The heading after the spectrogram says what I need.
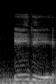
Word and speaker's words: EDI: is a jar why are you named edie edie is the phonetic pronunciation of ed that is an acronym for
